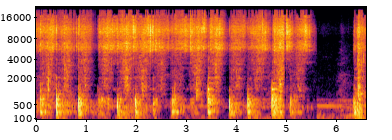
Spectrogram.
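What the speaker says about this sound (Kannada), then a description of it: "ಹಾಗೆಯೇ ಡ್ರೈ ಫ್ರೈ ಮಾಡ್ತಾಯಿದ್ದೀನಿ, ಎಣ್ಣೆ ಹಾಕೊತಿಲ್ಲ." Drumstick leaves dry-fried in a pan without oil, a spatula scraping and stirring in a steady rhythm of close, repeated strokes over a crackling hiss, then a short pause before stirring resumes.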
